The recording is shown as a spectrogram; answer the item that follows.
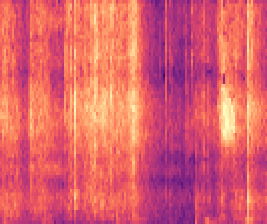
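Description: Polystyrene foam packaging being handled and lifted out of a microwave oven, rubbing with a few light knocks.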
